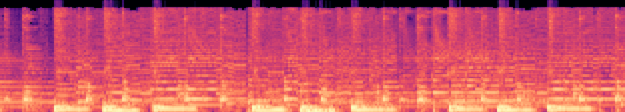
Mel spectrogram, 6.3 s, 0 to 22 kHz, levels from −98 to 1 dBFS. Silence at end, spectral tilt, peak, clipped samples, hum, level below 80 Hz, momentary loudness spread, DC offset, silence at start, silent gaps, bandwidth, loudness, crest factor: 0 s; -5.5 dB/octave; 0 dBFS; 0.3%; none; -14 dBFS; 4 LU; under 0.1%; 0 s; none; 17.5 kHz; -10 LUFS; 8 dB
